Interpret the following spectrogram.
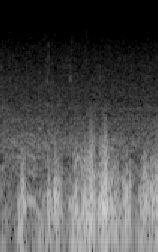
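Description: Indistinct voices of people talking, over a low rumble of wind on the microphone.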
